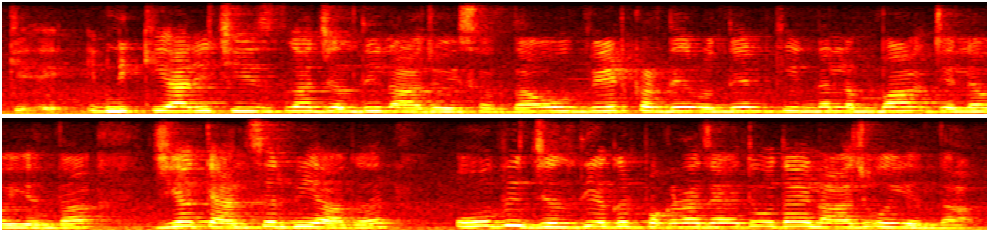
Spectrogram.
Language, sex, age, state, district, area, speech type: Dogri, female, 30-45, Jammu and Kashmir, Reasi, urban, spontaneous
